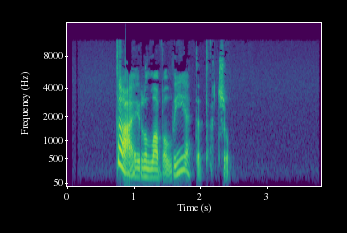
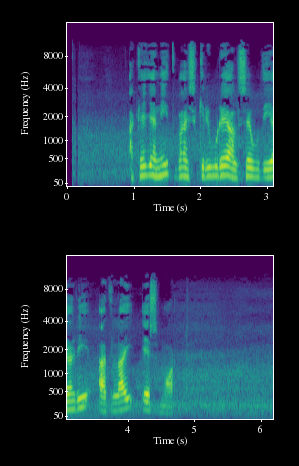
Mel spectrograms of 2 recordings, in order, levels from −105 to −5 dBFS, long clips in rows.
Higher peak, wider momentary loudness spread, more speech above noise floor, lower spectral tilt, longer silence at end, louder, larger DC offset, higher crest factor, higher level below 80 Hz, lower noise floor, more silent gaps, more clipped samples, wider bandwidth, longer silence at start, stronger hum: about the same, 0 dBFS vs -2 dBFS; about the same, 15 LU vs 13 LU; first, 44 dB vs 29 dB; second, -3.5 dB/octave vs -5.5 dB/octave; about the same, 1.4 s vs 1.5 s; about the same, -22 LUFS vs -22 LUFS; neither; first, 26 dB vs 20 dB; second, -76 dBFS vs -66 dBFS; first, -67 dBFS vs -51 dBFS; neither; neither; about the same, 11.5 kHz vs 11 kHz; second, 0.75 s vs 0.95 s; neither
